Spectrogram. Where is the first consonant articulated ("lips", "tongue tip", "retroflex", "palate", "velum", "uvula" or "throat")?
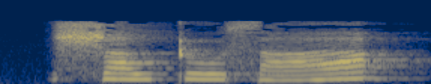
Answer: retroflex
